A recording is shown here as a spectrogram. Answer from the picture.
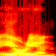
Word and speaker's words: Aran: Okay, it's Aran, Aran, like the Aran Islands.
